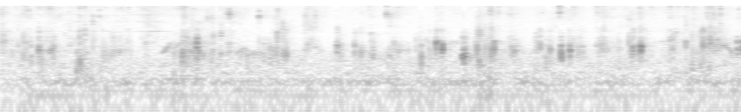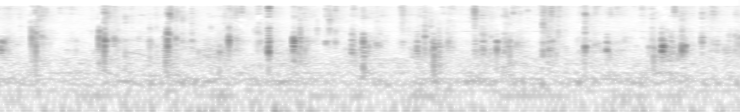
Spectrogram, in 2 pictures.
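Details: Cats feeding, recorded in stereo for ASMR: quick wet chewing and clicky bites in an irregular stream, with soft lower-pitched mouth noises and a quiet room hum beneath.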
